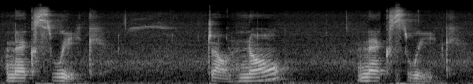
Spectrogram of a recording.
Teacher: we drop the final consonant and it becomes next week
